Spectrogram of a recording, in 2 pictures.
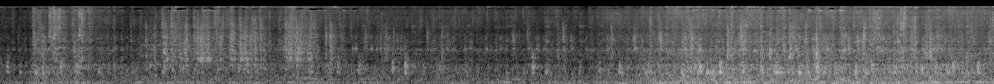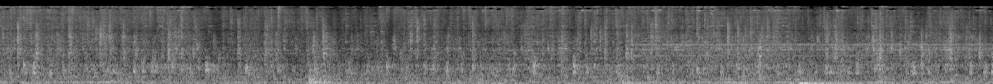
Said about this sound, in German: Zeiten, in denen man von bargeldlosen Zahlen spricht und Bitcoin, könnte das Geräusch von solchen Münzen irgendwann selten werden.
